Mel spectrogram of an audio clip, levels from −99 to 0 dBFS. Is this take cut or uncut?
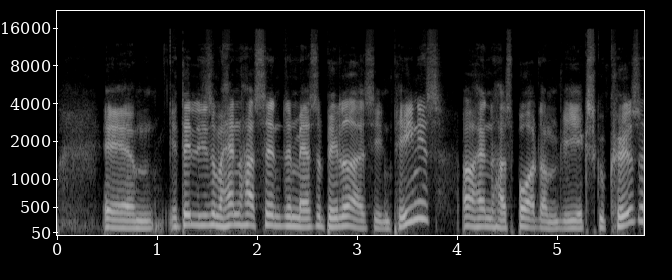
uncut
